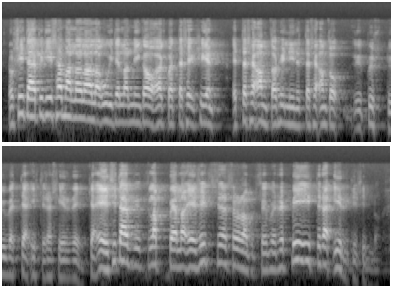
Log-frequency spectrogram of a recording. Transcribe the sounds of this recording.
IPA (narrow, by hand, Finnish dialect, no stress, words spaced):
no sitæ piti sɑmɑlːɑ lɑˑelːɑ uitelːɑn niːŋ kɑuwɑʔ ʔɑˑekˑoɑ etːæ se siːhen etːæ se ɑntˑɑˑosi niːn ʔetːæ se ɑnto pystˑyːʋ ʋetˑeæʔ ʔihtesæs siːher reˑikˑæː eˑi sitæ lɑpːeɑlːɑː ʔeˑi sit sitæ soɑ se repˑiː ihtesæʔ ʔirti silːon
